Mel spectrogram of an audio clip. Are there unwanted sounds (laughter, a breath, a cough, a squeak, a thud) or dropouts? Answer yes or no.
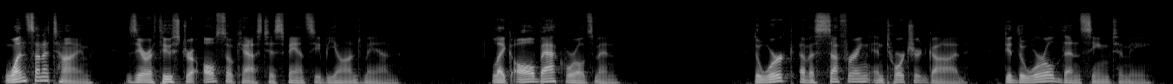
no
